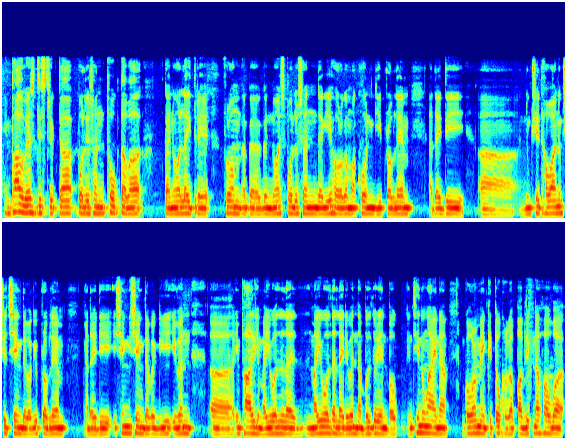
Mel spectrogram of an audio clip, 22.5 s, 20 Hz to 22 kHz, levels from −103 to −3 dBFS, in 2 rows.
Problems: background conversations at intervals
